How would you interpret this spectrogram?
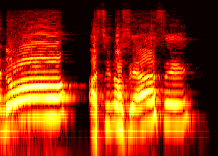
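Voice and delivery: loud, high, drawn-out objection; indignant mock protest. Congregant objecting to new music styles, loud mock indignation. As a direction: cry it out in hammed-up protest.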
